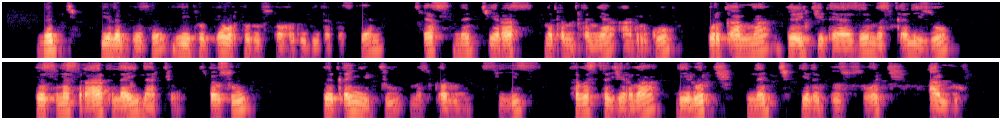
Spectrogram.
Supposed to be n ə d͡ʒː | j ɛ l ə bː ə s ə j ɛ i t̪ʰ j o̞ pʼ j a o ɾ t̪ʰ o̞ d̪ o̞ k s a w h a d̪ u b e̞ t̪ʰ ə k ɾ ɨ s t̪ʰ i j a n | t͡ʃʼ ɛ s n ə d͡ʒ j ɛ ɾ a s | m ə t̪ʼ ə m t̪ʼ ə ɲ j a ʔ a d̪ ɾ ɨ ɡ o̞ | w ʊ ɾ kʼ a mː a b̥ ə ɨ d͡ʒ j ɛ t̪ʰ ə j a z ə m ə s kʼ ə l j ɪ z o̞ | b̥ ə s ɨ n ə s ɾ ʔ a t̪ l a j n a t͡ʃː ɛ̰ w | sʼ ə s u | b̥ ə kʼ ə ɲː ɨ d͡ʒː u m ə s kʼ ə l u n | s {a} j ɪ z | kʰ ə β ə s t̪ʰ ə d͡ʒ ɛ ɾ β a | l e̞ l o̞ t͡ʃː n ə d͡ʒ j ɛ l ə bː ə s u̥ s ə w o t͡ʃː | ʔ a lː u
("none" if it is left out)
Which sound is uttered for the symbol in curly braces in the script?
i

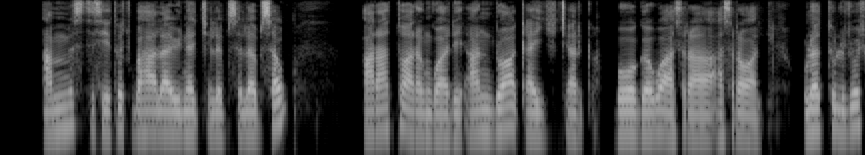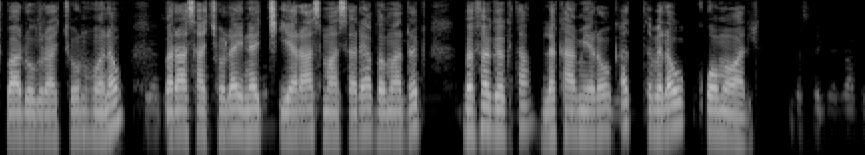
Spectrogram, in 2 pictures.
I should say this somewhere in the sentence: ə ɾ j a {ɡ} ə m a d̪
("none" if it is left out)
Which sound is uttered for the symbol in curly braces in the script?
b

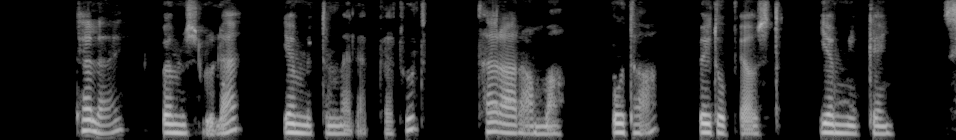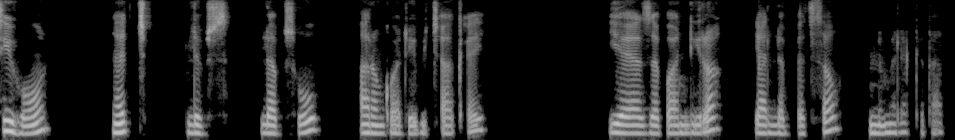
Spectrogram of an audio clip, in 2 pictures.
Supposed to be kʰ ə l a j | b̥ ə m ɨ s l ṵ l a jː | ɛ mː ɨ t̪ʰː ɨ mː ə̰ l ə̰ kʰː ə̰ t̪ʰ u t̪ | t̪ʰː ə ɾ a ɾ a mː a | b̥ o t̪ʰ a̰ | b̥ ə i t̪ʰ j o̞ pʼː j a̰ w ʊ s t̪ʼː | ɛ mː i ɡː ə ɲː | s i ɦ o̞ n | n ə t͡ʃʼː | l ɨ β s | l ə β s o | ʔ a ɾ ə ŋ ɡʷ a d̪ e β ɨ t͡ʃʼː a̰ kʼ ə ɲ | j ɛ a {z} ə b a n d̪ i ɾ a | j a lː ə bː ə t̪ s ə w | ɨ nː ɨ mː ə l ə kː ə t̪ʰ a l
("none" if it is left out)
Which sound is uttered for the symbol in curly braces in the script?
z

